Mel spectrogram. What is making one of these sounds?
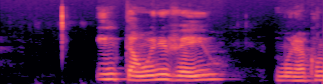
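A middle-aged woman speaks calmly and close up into a microphone.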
